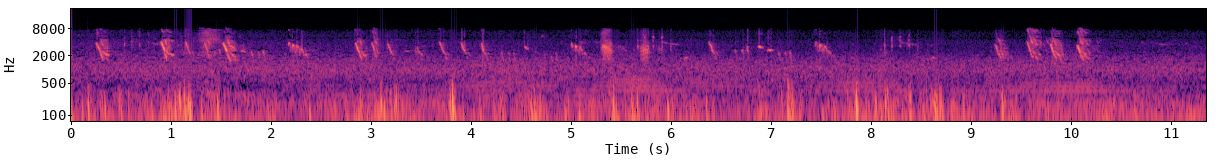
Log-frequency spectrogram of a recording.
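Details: Purple martins in spring at Irving Park and Lake Michigan, Chicago, give quick, chirpy gurgling notes in scattered bursts over steady low rumbling wind or traffic noise and a brief droning hum.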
